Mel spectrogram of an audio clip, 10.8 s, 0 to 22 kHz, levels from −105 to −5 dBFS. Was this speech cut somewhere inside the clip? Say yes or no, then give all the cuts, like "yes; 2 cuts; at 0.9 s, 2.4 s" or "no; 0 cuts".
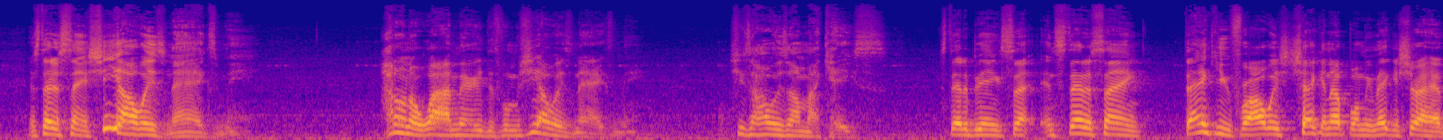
no; 0 cuts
